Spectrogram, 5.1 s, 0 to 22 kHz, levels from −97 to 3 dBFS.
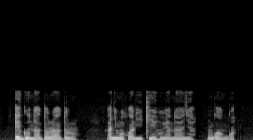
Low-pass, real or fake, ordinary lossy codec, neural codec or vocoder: none; real; none; none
